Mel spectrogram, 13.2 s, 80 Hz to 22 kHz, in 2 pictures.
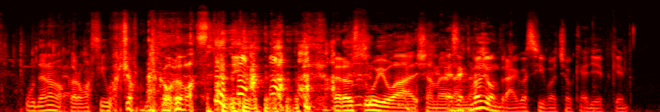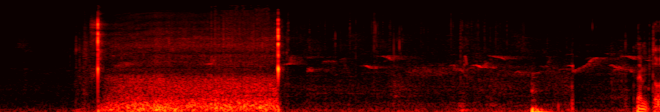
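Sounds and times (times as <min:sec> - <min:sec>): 
speech: 0:00.3 - 0:06.4
laughter: 0:01.0 - 0:05.0
soft lighter flame hissing: 0:07.3 - 0:12.4
lit cigarette ember crackling: 0:07.3 - 0:13.0
lighter strike clicking: 0:07.6 - 0:10.5.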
